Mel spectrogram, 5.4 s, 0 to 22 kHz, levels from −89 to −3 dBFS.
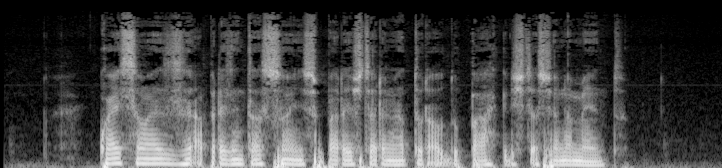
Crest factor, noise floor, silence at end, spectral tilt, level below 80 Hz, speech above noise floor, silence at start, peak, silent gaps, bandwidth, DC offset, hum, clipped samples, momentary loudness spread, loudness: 14 dB; -48 dBFS; 0.7 s; -6 dB/octave; -26 dBFS; 34 dB; 0.75 s; -2 dBFS; none; 16 kHz; under 0.1%; none; under 0.1%; 4 LU; -15 LUFS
